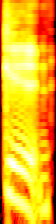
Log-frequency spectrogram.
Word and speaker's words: Scone: anyone in America reads the word scone and says scone and he's like wait the last word of the play is gone and her teacher's like no no it's goon because it's supposed to rhyme with each one oh boy it's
